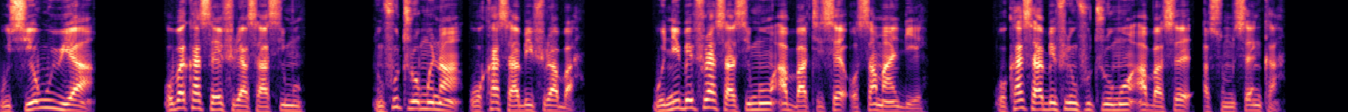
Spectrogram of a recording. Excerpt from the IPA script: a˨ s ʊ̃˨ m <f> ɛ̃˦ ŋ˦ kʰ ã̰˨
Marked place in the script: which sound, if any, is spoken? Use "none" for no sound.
s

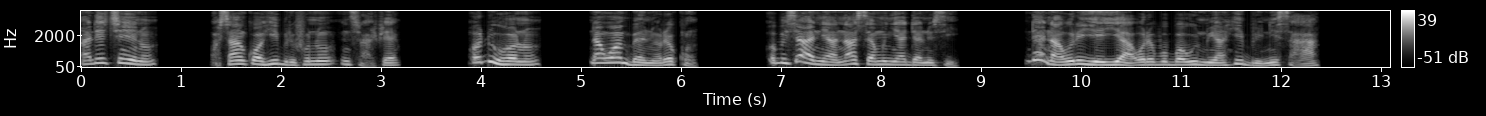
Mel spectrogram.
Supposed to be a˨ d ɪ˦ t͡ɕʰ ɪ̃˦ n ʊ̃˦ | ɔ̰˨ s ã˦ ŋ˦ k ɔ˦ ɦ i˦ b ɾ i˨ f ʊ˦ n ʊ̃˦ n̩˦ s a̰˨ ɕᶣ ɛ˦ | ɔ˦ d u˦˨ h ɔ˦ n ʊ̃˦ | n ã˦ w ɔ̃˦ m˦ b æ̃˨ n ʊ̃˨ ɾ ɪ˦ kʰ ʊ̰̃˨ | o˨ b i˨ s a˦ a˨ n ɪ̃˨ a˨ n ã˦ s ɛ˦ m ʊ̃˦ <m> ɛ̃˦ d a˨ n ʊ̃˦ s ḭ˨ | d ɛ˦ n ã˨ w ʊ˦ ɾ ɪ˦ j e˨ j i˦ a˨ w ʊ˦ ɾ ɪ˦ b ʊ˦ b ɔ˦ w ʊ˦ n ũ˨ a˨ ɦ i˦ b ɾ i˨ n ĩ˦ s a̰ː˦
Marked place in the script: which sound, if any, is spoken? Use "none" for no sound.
ɲ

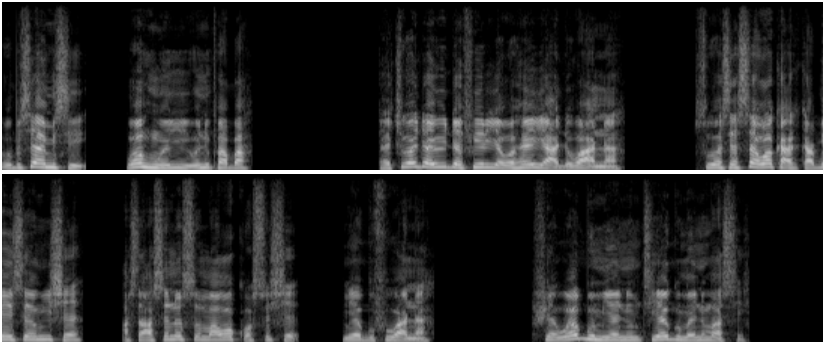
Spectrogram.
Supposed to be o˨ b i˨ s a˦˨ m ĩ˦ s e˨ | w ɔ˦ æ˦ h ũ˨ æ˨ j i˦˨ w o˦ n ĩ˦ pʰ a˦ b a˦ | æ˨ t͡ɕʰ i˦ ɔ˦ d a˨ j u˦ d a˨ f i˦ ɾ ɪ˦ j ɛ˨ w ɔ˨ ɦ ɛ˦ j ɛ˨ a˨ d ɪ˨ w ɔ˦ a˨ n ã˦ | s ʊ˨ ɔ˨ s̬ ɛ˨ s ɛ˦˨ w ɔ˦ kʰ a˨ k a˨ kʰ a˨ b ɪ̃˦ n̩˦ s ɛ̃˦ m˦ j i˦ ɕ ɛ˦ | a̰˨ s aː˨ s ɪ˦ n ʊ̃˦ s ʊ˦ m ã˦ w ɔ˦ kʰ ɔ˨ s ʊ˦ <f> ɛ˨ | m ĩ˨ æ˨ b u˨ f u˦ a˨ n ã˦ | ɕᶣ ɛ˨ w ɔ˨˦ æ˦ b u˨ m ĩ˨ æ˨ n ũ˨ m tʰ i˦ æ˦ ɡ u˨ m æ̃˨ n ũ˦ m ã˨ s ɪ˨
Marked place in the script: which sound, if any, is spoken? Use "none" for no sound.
ɕ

